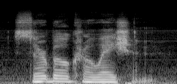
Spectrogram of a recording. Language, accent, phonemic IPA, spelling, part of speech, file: English, US, /ˌsɜː(ɹ)bəʊkɹəʊˈeɪʃən/, Serbo-Croatian, proper noun / noun / adjective, En-us-Serbo-Croatian.ogg
- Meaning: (proper noun) The South Slavic language of which Bosnian, Croatian, Montenegrin and Serbian are literary standards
